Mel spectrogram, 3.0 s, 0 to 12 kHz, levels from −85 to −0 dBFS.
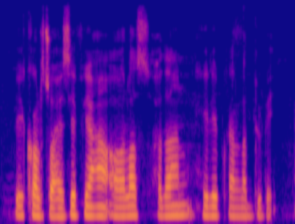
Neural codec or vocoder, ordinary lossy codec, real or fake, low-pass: none; none; real; 10.8 kHz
